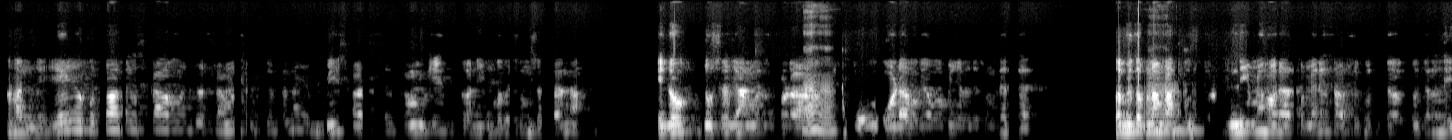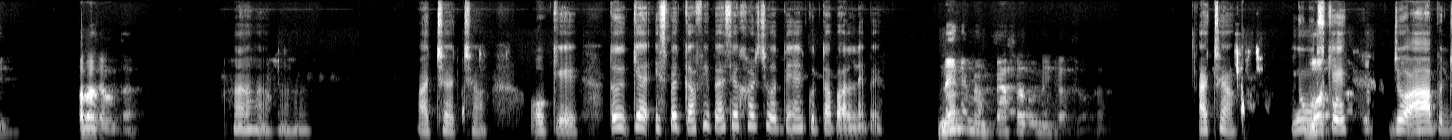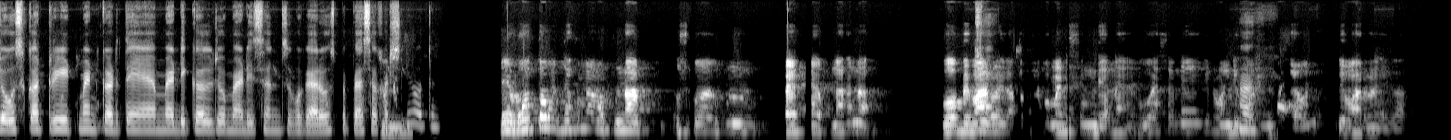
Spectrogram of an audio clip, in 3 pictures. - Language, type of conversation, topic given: Hindi, unstructured, पालतू जानवर के रूप में कुत्ता और बिल्ली में से कौन बेहतर साथी है?
- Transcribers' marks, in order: static; distorted speech; other background noise; bird; in English: "ओके"; in English: "मैम"; tapping; in English: "ट्रीटमेंट"; in English: "मेडिकल"; unintelligible speech; in English: "मेडिसिन्स"; in English: "मेडिसिन"; in English: "ट्वेंटी फोर इन टू सेवेन"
